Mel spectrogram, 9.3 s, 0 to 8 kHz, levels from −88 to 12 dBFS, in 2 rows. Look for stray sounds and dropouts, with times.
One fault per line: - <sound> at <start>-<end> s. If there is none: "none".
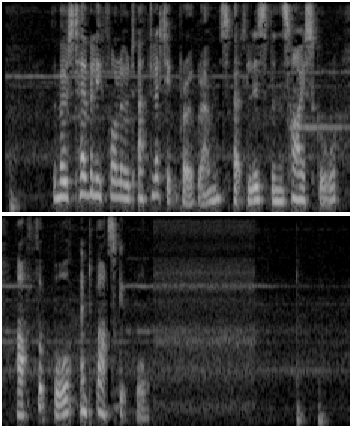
none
